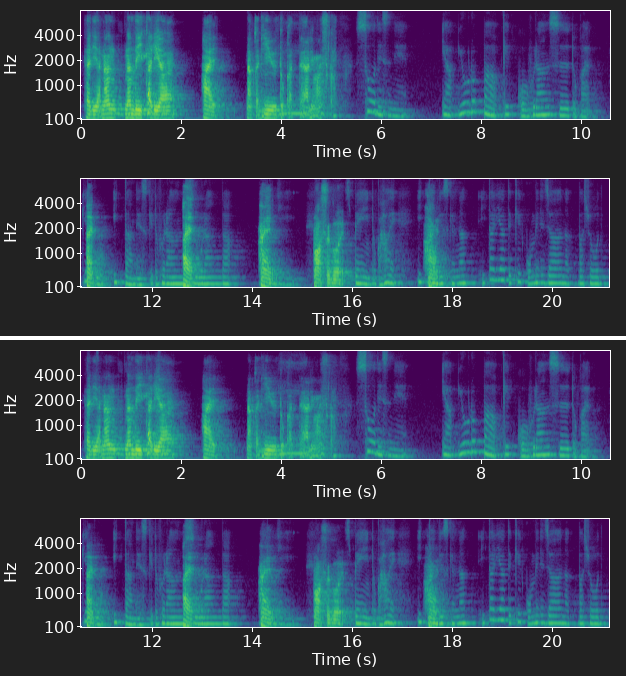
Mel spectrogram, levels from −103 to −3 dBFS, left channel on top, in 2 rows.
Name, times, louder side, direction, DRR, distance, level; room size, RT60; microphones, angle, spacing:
voice 1, 0.1-1.9 2.4-2.7 3.3-5.1 10.7-10.9 12.6-12.9 14.1-14.4 15.2-15.9 17.4-17.8, left 3 dB, 65° left, 13 dB, 1.1 m, -26 dB
voice 2, 0.7-1.1 1.5-1.8 3.9-4.9 5.5-6.5 7.2-10.2 10.6-13.6 14.1-14.8 15.1-15.3 16.1-21.0, equal, 5° right, 8 dB, 1.8 m, -38 dB
27.0 x 21.5 x 8.7 m, 0.81 s
head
